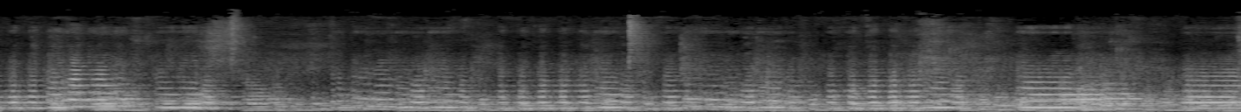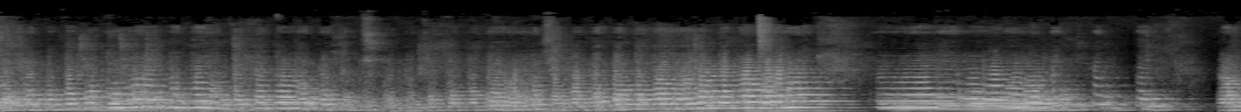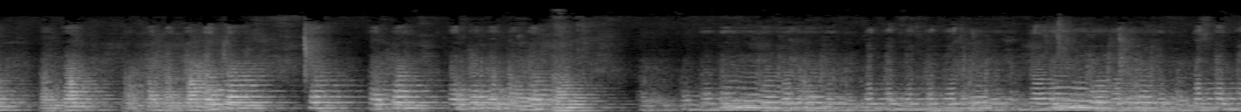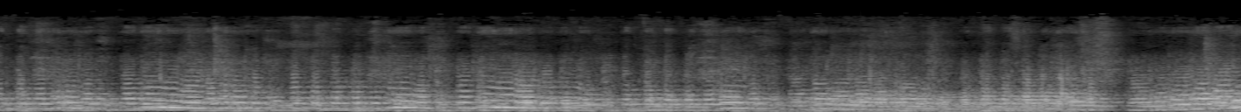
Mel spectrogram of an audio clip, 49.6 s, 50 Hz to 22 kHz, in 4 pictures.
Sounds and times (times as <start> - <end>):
Brass instrument: 0.0 - 49.6
Inside, large room or hall: 0.0 - 49.6.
